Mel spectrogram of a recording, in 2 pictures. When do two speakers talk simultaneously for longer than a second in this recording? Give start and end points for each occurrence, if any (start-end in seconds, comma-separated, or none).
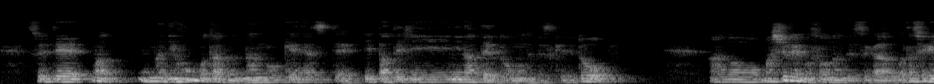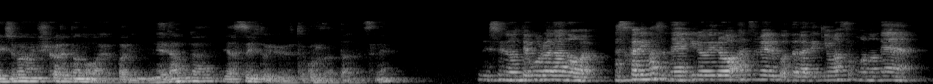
none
